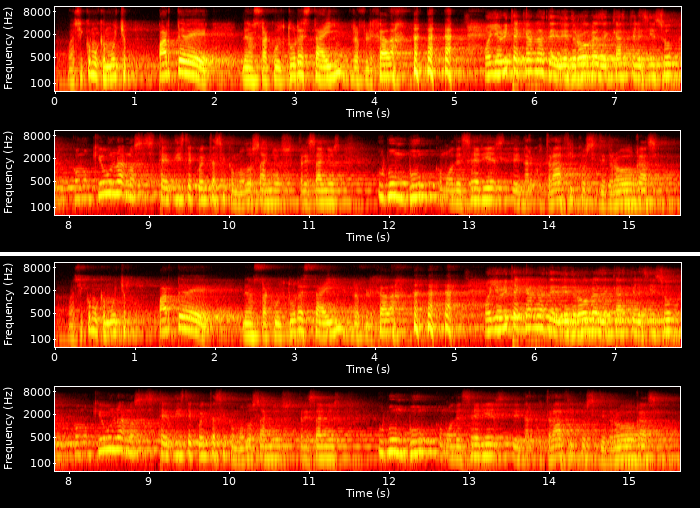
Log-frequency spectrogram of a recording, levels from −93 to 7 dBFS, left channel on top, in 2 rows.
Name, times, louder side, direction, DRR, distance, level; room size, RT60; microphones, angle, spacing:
voice 1, 0.2-0.9 1.3-1.9 2.3-5.4, left 4 dB, 90° left, 10 dB, 1.0 m, -20 dB
voice 2, 5.4-11.4 11.9-15.4, left 1 dB, 30° left, 4 dB, 1.3 m, -23 dB
26.5 x 17.0 x 5.9 m, 2.6 s
head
